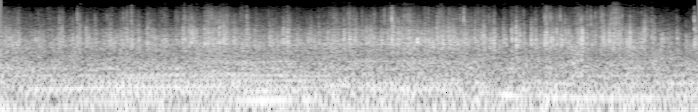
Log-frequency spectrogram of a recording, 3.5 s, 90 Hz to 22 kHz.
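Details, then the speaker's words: 2005 Ford F150 3V Triton after new ignition coils to fix a misfire, on bigger tires, in rain and not in four-wheel drive: strong even pull from a stop with no stumbles, hiccups or misfires. "nice good acceleration no hiccups no misfires good good good and she rides good"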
